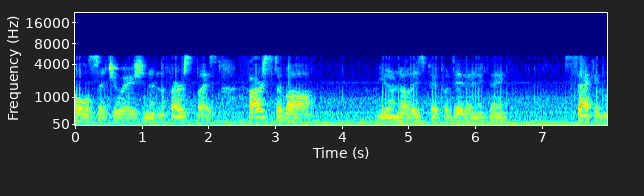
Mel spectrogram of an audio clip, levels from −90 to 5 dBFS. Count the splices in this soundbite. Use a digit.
1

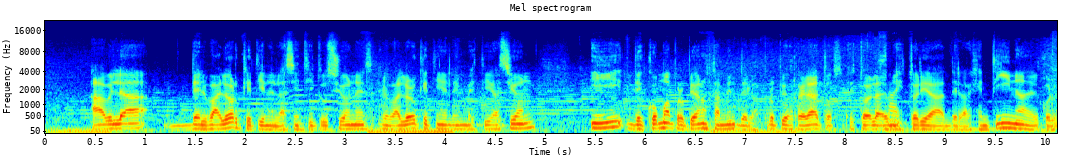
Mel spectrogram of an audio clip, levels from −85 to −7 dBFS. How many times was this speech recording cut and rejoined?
2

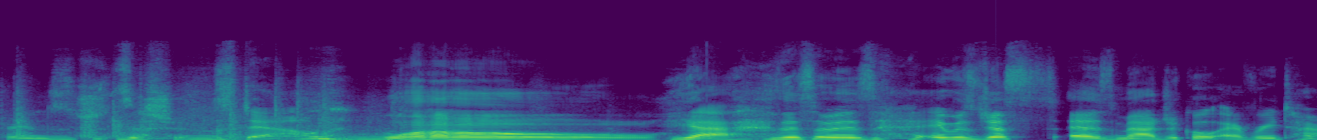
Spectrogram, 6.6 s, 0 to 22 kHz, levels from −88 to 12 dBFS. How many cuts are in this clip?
0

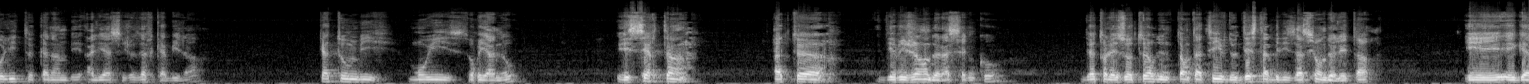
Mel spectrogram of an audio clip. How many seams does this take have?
0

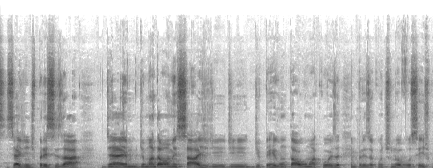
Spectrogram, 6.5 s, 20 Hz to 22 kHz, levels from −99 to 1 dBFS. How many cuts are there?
1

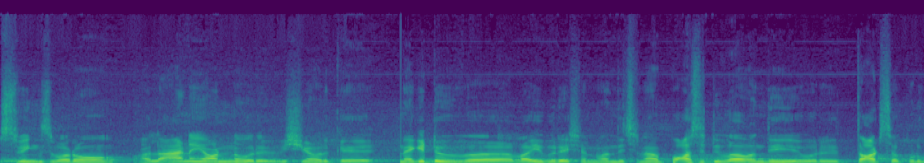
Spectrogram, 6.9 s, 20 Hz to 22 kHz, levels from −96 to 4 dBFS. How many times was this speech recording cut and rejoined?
2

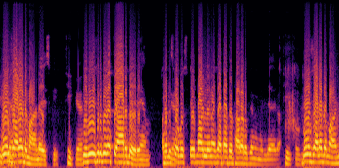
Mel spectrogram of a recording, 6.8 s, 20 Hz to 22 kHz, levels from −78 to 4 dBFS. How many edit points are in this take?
0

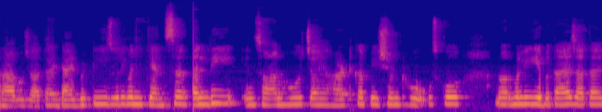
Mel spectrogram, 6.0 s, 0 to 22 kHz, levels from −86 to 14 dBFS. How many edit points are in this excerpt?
1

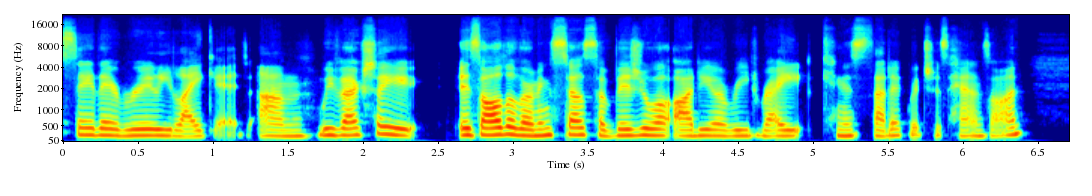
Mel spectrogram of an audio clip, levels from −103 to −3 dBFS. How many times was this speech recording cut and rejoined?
1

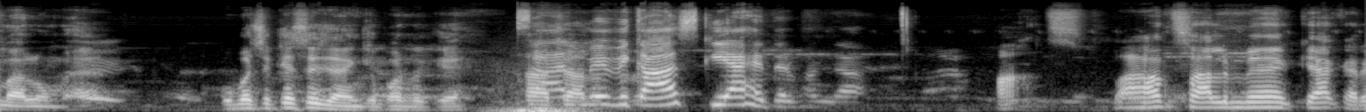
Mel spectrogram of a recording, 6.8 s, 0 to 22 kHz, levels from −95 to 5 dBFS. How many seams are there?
1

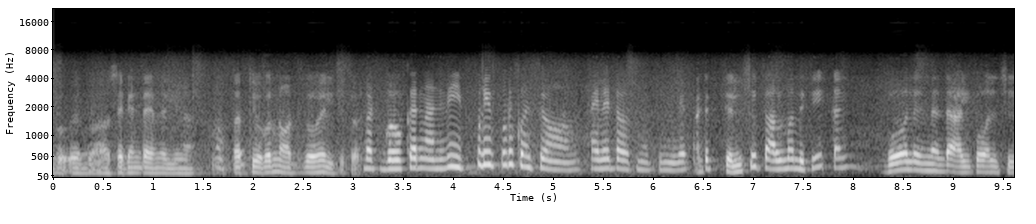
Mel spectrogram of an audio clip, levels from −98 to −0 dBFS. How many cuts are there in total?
2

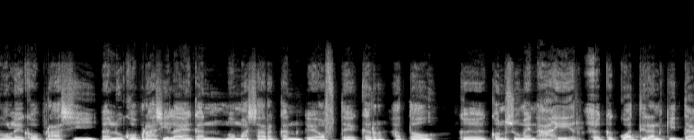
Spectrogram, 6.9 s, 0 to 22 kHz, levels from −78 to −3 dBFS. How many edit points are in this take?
2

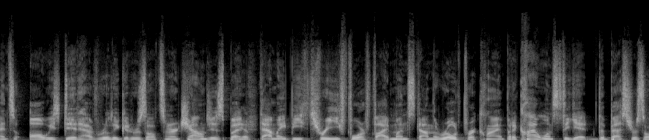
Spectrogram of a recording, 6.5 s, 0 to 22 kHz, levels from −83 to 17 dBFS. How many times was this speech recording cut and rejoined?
1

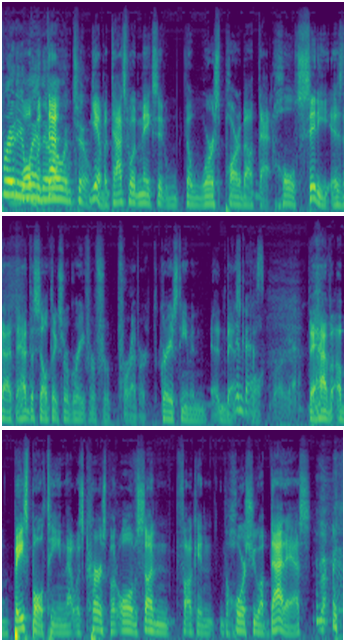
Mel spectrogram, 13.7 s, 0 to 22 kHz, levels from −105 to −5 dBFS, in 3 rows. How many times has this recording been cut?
1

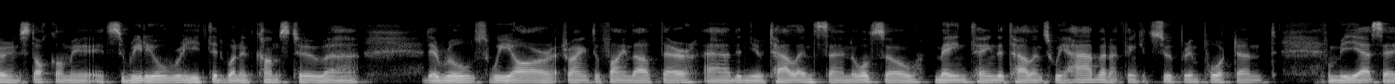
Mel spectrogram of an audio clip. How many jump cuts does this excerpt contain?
2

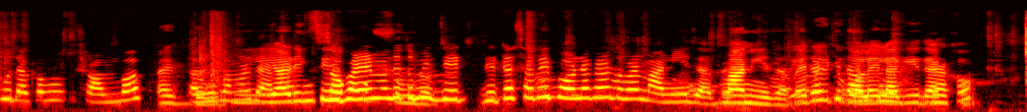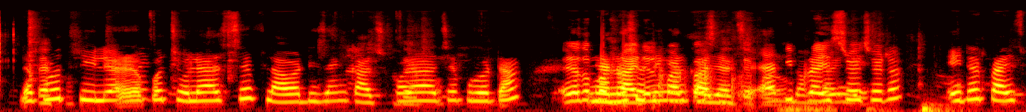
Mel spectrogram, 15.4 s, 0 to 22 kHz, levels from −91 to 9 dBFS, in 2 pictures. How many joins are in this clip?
3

